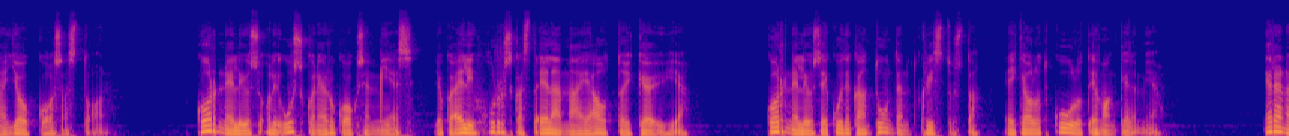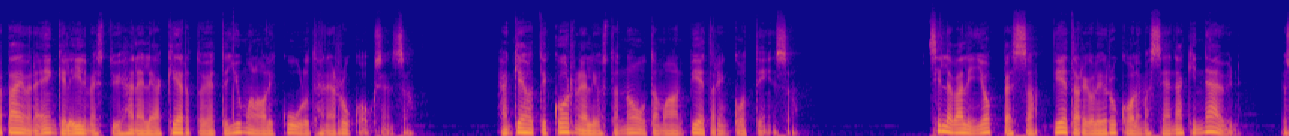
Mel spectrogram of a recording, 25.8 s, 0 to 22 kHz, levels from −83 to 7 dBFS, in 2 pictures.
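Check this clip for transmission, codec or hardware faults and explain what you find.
Two loud pops interrupt the speech. The first, at 3.80 s after "oli uskon ja rukouksen", peaks well above the speech. The second, at 15.20 s after "hänelle ja kertoi että", is milder. Each is a single sharp thump, likely from a voltage spike such as a switch, plug or static discharge. Unlike a dropout, the speech carries on underneath without a gap.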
